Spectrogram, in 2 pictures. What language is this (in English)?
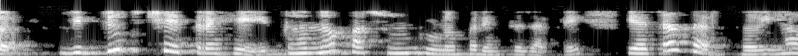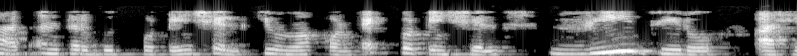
Marathi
